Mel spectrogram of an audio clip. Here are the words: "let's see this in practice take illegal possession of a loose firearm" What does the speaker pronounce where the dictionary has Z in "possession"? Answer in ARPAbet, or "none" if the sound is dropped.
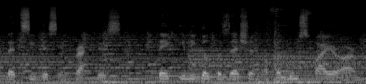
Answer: Z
